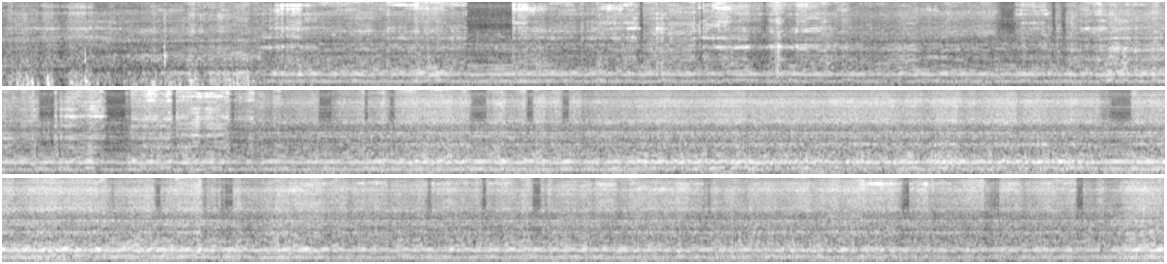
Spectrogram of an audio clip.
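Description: Steady abrasive rubbing, as of sanding or filing, over a constant humming tone that settles in about two seconds in.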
